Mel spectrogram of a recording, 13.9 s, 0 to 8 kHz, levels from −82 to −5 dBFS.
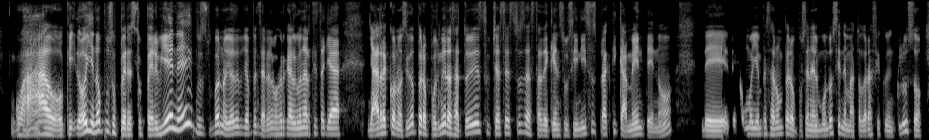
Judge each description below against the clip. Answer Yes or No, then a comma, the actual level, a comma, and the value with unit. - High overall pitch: No, low, 130 Hz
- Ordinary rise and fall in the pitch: Yes, average, 4.1 semitones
